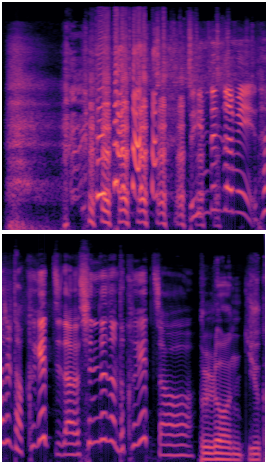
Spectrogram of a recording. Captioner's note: A sigh loaded with so much meaning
